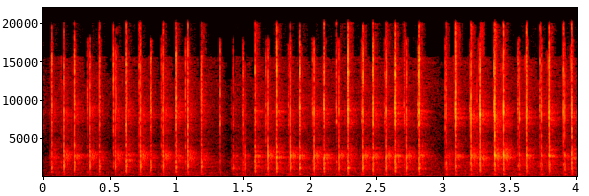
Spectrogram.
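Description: Quiet, rapid keystrokes on a NuPhy Air 96 V2 keyboard fitted with linear Aloe switches form a steady, evenly spaced clatter of light, slightly hollow clicks, with one brief pause.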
